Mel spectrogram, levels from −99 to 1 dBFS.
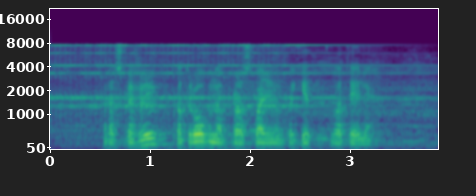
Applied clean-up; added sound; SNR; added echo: none; Telephone; 9 dB; reverberation time 0.7 s.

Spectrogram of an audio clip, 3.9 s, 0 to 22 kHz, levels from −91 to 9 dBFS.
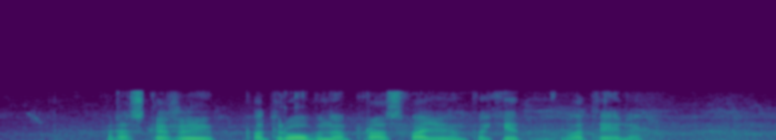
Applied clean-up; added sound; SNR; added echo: none; none; none; none.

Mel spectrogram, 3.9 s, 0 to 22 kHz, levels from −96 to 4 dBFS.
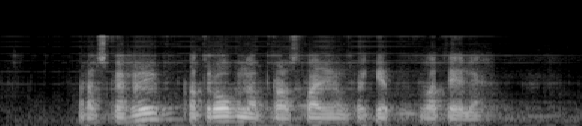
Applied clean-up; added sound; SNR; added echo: neural separator model SepFormer DNS4.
